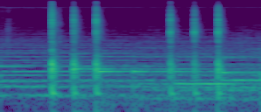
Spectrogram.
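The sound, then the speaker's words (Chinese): Two quick sets of three light knocks on the outside of a door, evenly spaced, with a short pause between the groups, over a soft, steady musical hum. No voices. “这时候，门外传来了很轻的敲门声。”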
